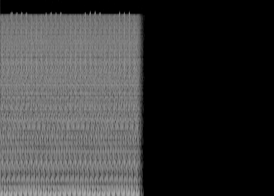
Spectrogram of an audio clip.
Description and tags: Skreechy hard drive
This was synthesized. No hard drives were harmed in the making of this sound.
broken, computer, disc, disk, drive, hard, hard-disc, hard-disk, hard-drive, hdd, machine, motor, rattle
